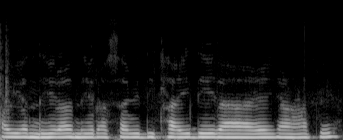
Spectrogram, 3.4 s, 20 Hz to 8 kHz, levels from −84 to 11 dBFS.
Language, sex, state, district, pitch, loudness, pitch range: Hindi, female, Uttar Pradesh, Deoria, 210 Hz, -16 LUFS, 205-210 Hz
